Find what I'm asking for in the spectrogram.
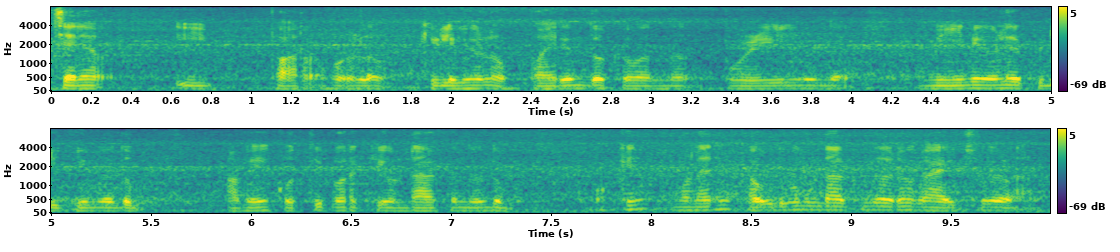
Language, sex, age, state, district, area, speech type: Malayalam, male, 30-45, Kerala, Idukki, rural, spontaneous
